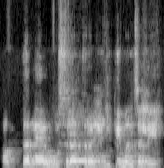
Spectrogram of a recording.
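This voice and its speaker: A man plays an earnest young brother-in-law in a TV serial who gives heartfelt, speechifying appeals. He talks quickly at an ordinary male pitch, and the TV audio sounds dull and lo-fi. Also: mellow, natural voice. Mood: pleading. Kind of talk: TV serial acting.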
